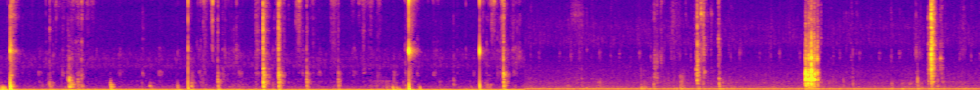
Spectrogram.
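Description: Sparse faint clicks and snips of small jewellery hand tools: cutters cutting a fine sterling silver chain, then pliers handling small jump rings, over a low steady hum.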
